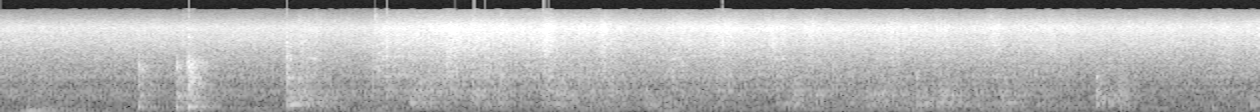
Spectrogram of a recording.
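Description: Chopped onions, curry leaves and green chillies sizzling in hot oil in a stainless steel pan. A wooden spatula stirs and scrapes the pan, and the sizzle grows louder from about two seconds in as the mix is turned over.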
